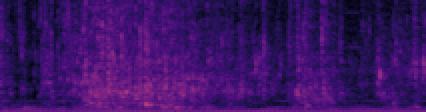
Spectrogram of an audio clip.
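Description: A cotton skirt is dipped into water for a colour-bleed test, giving a brief, close trickle and gentle splashing of water with no talk.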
